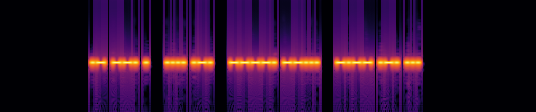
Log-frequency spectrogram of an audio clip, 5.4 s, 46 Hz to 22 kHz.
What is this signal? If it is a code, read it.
Morse code, heard as a keyed tone, about 47 wpm, 700 Hz. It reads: AGE HR 97 YRS
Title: Practice QSO - Exchange 3 - More Info - 45wpm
